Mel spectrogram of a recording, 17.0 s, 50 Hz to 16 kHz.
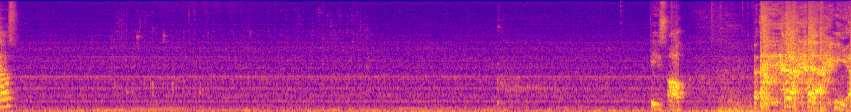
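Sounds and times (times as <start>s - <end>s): electrical hum: 0.0s - 17.0s
water pipe bubbling: 1.7s - 8.0s.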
